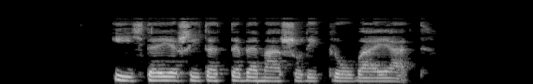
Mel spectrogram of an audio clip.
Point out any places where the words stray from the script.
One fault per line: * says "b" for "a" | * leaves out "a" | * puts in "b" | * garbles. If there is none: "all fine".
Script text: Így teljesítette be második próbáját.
all fine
